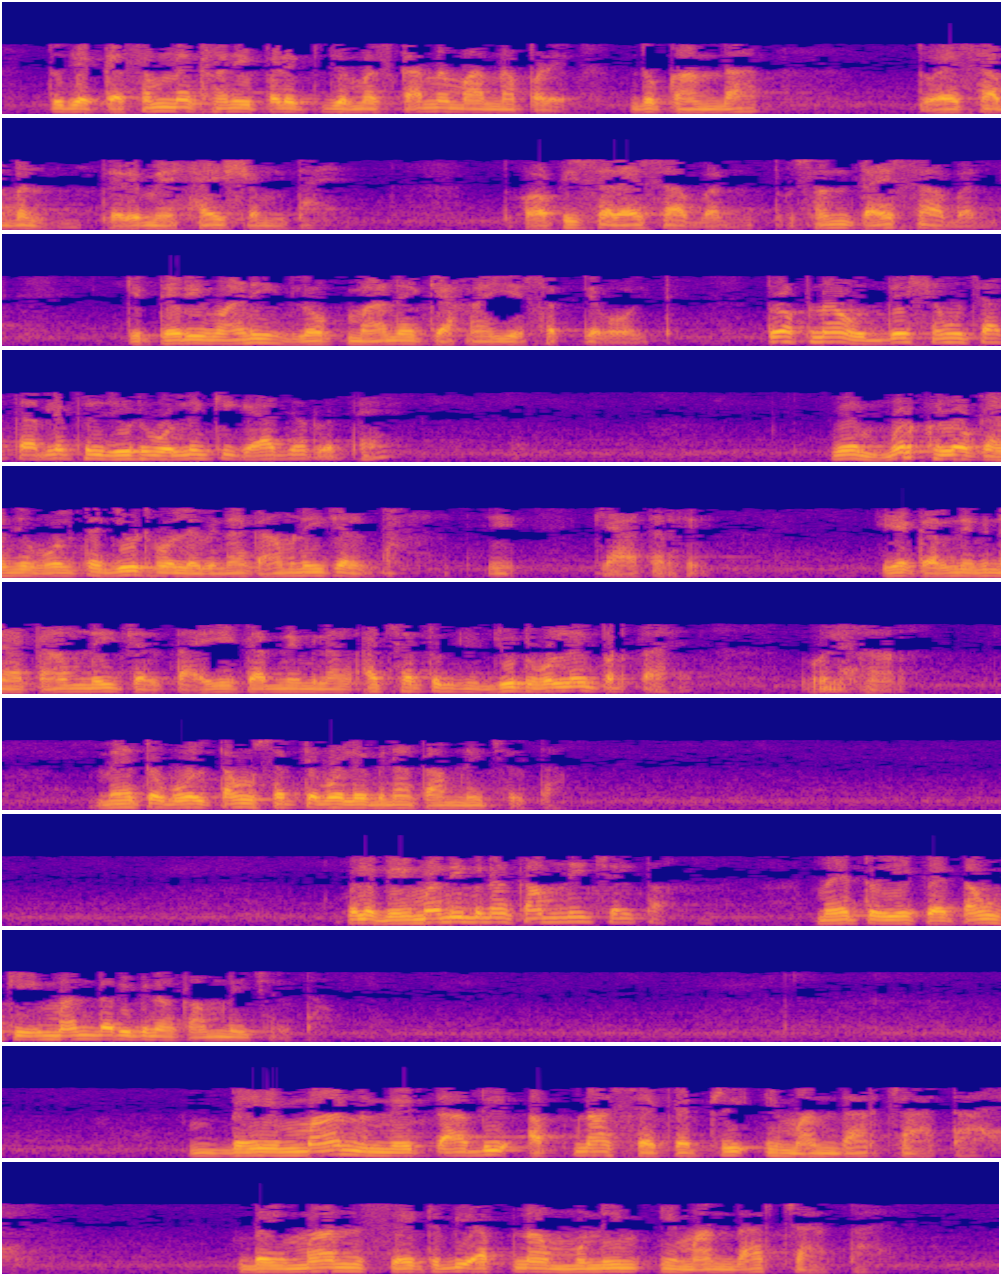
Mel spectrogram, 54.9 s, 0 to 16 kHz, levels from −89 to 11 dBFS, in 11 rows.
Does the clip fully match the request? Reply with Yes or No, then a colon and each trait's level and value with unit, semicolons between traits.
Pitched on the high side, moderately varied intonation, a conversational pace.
No: low, 105 Hz; average, 4.2 semitones; average, 135 wpm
